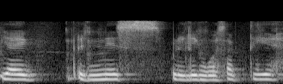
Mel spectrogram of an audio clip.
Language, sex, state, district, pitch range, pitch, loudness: Hindi, male, Bihar, Sitamarhi, 220-235 Hz, 235 Hz, -14 LUFS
